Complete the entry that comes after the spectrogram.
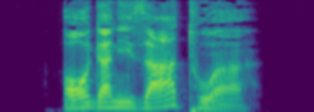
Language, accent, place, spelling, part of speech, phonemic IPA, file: German, Germany, Berlin, Organisator, noun, /ɔrɡaniˈzaːtoːɐ̯/, De-Organisator.ogg
- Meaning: a person tasked with or skilled at organizing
